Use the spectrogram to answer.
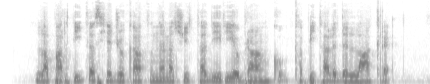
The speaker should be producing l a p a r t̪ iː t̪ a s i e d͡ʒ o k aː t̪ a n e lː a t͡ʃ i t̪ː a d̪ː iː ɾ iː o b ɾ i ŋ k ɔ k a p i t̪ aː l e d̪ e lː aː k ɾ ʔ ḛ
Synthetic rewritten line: l a p a r t̪ iː t̪ a s i ɛ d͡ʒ o k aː t̪ a n e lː a t͡ʃ i t̪ː a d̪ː i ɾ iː o b ɾ a ŋ k o k a p i t̪ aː l e d̪ e lː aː k ɾ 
